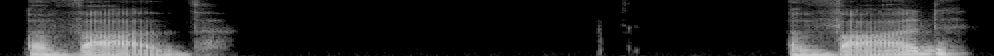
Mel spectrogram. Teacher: that dalit does not have a daguesh and so it's going to be the the tongue in between the teeth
